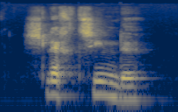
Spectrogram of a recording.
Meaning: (noun) a visually impaired person; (adjective) inflection of slechtziend: 1. indefinite masculine and feminine singular 2. indefinite plural 3. definite
- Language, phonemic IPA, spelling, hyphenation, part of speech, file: Dutch, /ˌslɛxtˈsin.də/, slechtziende, slecht‧zien‧de, noun / adjective, Nl-slechtziende.ogg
